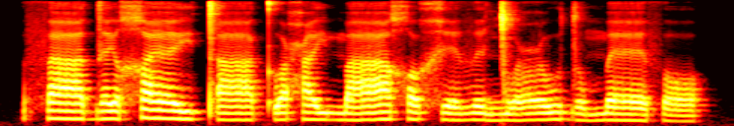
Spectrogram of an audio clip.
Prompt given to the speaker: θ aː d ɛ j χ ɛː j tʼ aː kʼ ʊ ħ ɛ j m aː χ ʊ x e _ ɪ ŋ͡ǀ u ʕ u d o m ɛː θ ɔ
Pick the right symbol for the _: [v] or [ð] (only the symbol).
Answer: ð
